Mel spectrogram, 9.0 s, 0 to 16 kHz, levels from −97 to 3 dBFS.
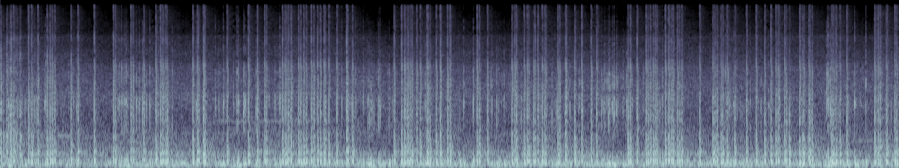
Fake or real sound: fake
